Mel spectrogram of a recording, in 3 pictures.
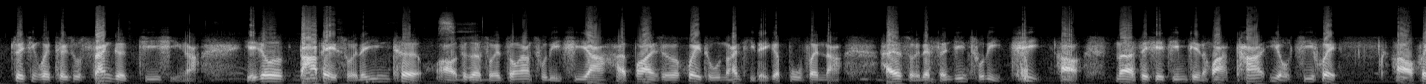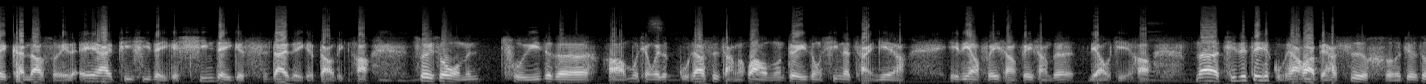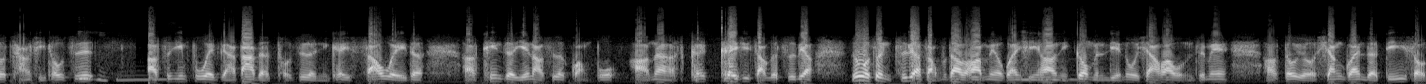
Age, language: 50-69, Chinese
